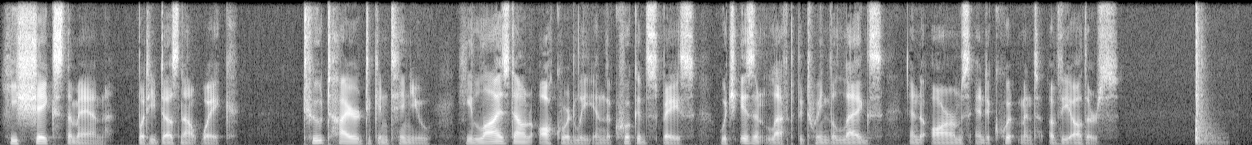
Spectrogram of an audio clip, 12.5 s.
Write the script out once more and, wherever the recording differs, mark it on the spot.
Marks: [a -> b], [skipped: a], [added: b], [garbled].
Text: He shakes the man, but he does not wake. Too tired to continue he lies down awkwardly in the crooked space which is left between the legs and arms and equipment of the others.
He shakes the man, but he does not wake. Too tired to continue he lies down awkwardly in the crooked space which [is -> isn't] left between the legs and arms and equipment of the others.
